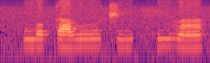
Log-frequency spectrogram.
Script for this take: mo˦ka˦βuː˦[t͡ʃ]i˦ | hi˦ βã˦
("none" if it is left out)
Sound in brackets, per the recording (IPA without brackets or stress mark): t͡ʃ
